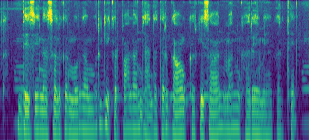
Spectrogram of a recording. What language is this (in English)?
Chhattisgarhi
